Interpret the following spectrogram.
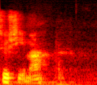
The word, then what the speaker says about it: Tsushima: a ghost of Tsushima it's I don't dare pronounce that name it's it's Tsushima I know a little Japanese that's all reason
